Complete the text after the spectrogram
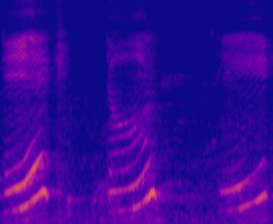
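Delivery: mother softly counts to prompt her son; hushed counting. Shown as a demonstration. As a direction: model the count for the toddler in a hush. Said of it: "one, टू, three बोलायचं".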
